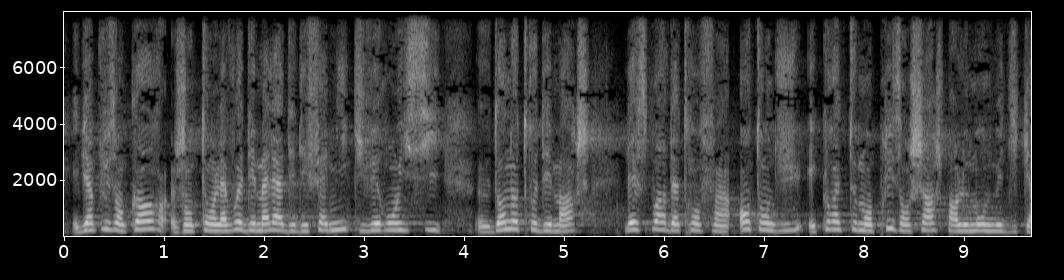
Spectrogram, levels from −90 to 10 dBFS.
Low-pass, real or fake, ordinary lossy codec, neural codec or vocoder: none; real; none; none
